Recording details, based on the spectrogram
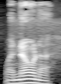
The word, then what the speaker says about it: Wynonna: Wynonna. Yes, sir. I never know how to pronounce that because I never hear people say it out loud. Wynonna.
